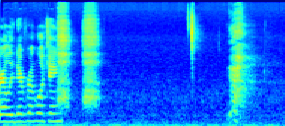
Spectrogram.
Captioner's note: blowing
